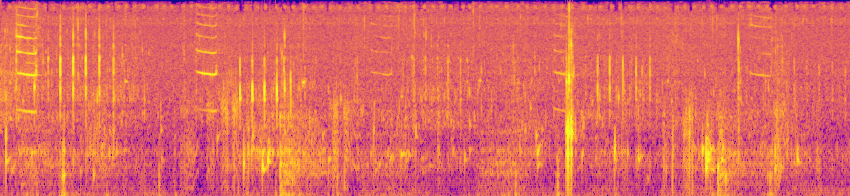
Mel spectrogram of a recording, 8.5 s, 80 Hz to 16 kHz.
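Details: Wild dolphins, recorded on a sunny day on 12 November 2014 in 25°C water during a dolphin swim, give bursts of sharp clicks and brief high whistles over sloshing water.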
